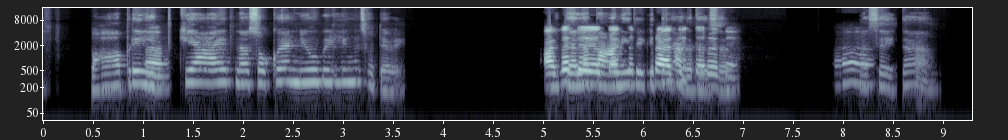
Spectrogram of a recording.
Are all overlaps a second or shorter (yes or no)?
no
